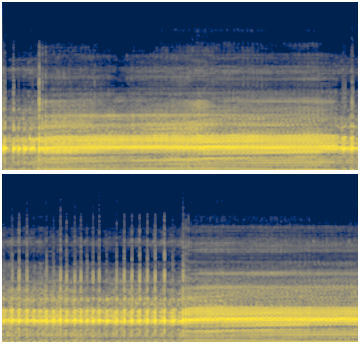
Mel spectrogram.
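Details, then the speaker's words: Motorized bicycle two-stroke with stock intake and cheap carburetor, ridden: droning at steady high revs, slightly burbly and uneven under load; running a little rich at the top end. "Not too cold. And to be honest with you, this one's a little rich on the top end."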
